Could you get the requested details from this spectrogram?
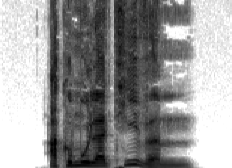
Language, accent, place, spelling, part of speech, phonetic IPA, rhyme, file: German, Germany, Berlin, akkumulativem, adjective, [akumulaˈtiːvm̩], -iːvm̩, De-akkumulativem.ogg
- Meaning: strong dative masculine/neuter singular of akkumulativ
